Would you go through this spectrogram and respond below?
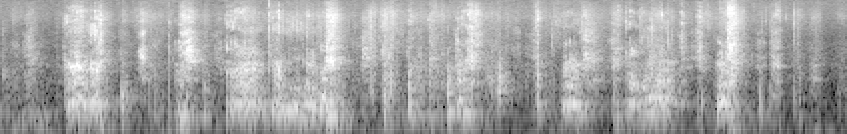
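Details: Playful Jack Russell terrier bounding about; gruff, breathy pants mixed with low growly rumbles, rising and falling in uneven bursts indoors.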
